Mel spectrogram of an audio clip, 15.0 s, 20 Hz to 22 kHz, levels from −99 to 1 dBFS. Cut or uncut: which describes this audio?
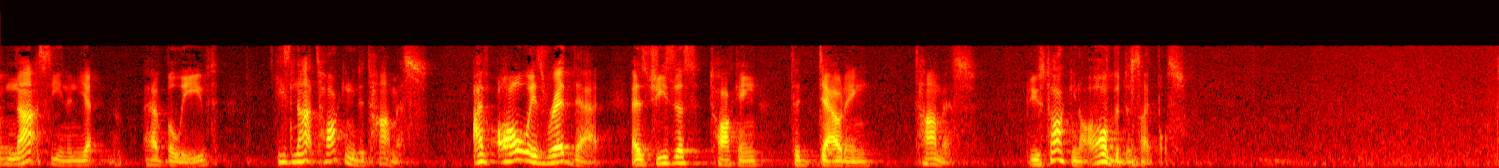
uncut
